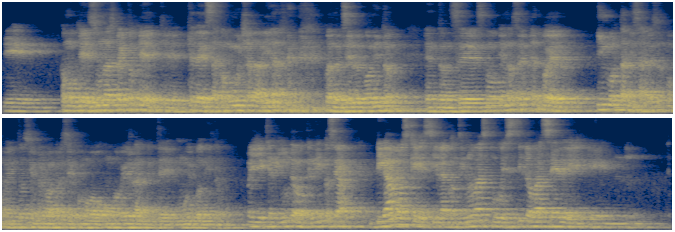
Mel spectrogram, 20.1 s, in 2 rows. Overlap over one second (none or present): none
